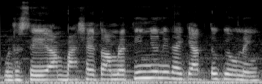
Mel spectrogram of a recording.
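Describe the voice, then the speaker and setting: Young woman, Bangladeshi accent, higher pitch, conversational storytelling, podcast guest, background music. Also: fast talker. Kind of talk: conversational personal ghost-story account. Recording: music playing behind the voice.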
